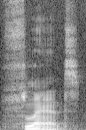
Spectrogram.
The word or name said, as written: flat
